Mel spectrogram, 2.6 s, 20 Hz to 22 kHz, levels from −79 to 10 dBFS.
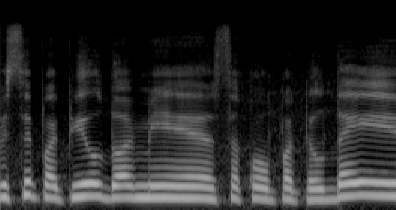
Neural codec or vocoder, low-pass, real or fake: autoencoder, 48 kHz, 32 numbers a frame, DAC-VAE, trained on Japanese speech; 14.4 kHz; fake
